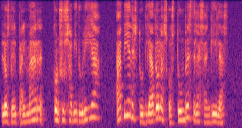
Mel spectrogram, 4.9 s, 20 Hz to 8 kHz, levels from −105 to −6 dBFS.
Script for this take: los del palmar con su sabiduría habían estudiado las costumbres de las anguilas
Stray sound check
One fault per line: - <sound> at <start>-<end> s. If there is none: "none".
none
